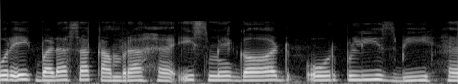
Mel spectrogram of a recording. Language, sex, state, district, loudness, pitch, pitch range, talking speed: Hindi, female, Bihar, West Champaran, -14 LUFS, 195 Hz, 185-205 Hz, 155 wpm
